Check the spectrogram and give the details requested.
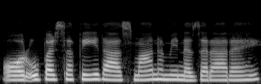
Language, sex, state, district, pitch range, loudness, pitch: Hindi, female, Madhya Pradesh, Bhopal, 205-225 Hz, -15 LUFS, 210 Hz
